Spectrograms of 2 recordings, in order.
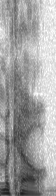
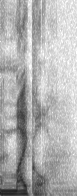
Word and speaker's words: Mikel: Not Mikkel. – Yeah. – Michael. – It's spelled M-I-K-E-L.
